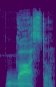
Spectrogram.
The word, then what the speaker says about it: gosto: So here, we see how the pronunciation of the O changes from a closed to open in the I form as well. So I like is eu gosto.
